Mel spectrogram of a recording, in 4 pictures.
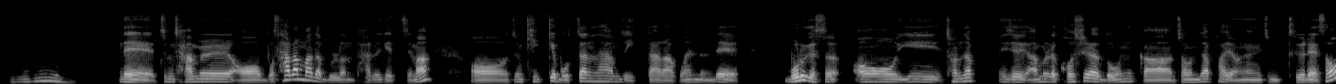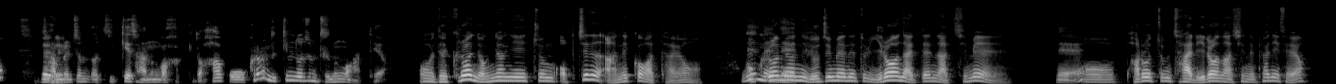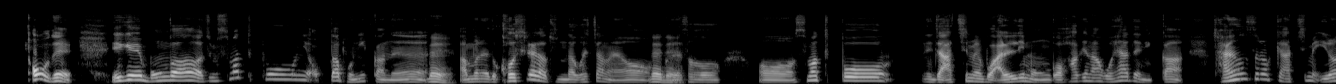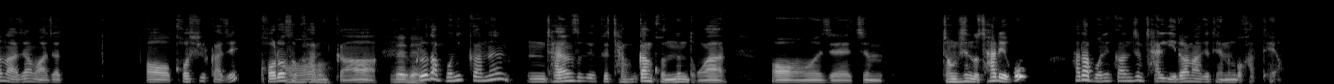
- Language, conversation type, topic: Korean, podcast, 잠을 잘 자려면 어떤 습관을 지키면 좋을까요?
- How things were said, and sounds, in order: other background noise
